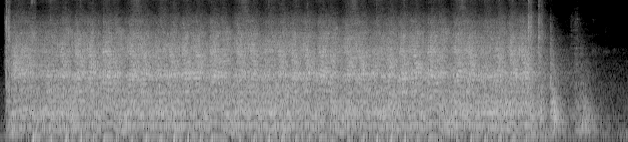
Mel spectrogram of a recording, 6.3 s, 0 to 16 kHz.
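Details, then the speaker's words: Studebaker first start attempt, carbureted; steady rhythmic cranking about 3–4 turns a second with no firing at all, ignition module (the "brain") left unplugged, so no spark. "Well, that wasn't successful. It doesn't even sound like it wants to go."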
